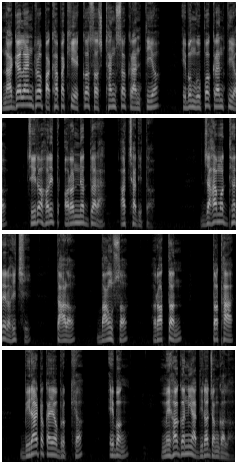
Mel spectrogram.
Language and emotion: Odia, neutral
